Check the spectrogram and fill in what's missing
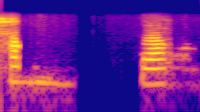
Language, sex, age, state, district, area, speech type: Odia, female, 18-30, Odisha, Balangir, urban, conversation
